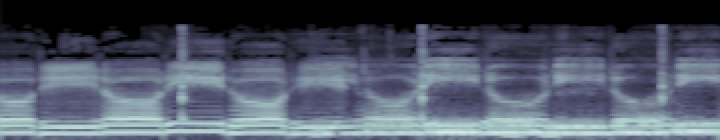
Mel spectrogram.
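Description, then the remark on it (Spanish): Slow, evenly spaced metronome clicks set to largo tempo, roughly one every second and a half, tick beneath louder sustained melodic tones from an instrument playing a slow tune. “Entonces sería, vamos a escuchar música metrónomo, lo tenemos ahora marcando largo.”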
